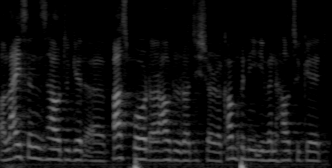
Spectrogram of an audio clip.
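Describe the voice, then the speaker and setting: A young man with a Nepali accent speaks in a fairly high voice from a podium at a conference. He stumbles and restarts often, and the long reverb of a big hall trails behind his words. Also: level tone, fast talker, a bit bright. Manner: hesitant, many restarts and fillers. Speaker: award presenter. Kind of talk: conference pitch talk. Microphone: podium mic.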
